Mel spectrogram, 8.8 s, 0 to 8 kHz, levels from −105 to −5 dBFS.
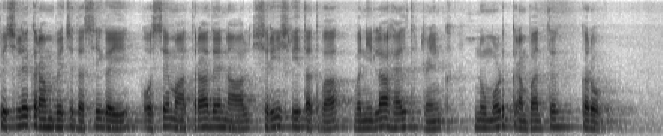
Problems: background sounds at intervals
